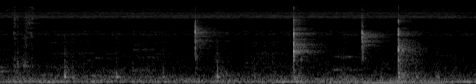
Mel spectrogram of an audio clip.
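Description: Close-up eating sounds: chewing a mouthful of lettuce salad, with several sharp smacking clicks in the second half.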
